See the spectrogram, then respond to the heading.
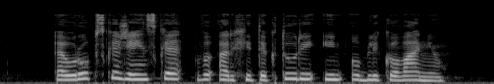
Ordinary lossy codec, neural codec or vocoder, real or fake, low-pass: MP3, 48 kbps; none; real; 19.8 kHz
